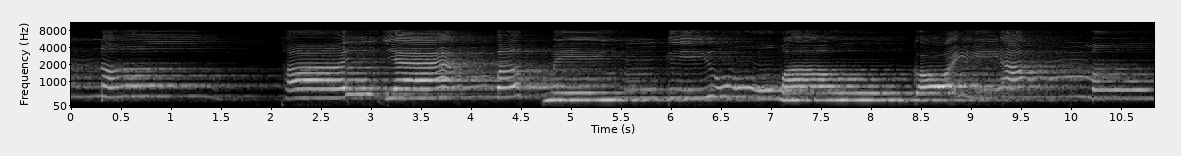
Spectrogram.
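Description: A female voice singing a slow, wordless-sounding melody of long held notes that waver and slide between pitches, in the drawn-out chanting style used for sung Buddhist scripture. The singing pauses briefly about two seconds in, then goes on.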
